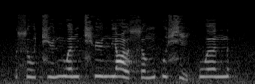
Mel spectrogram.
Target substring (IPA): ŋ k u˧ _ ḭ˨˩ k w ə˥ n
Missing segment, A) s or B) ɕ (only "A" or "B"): B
